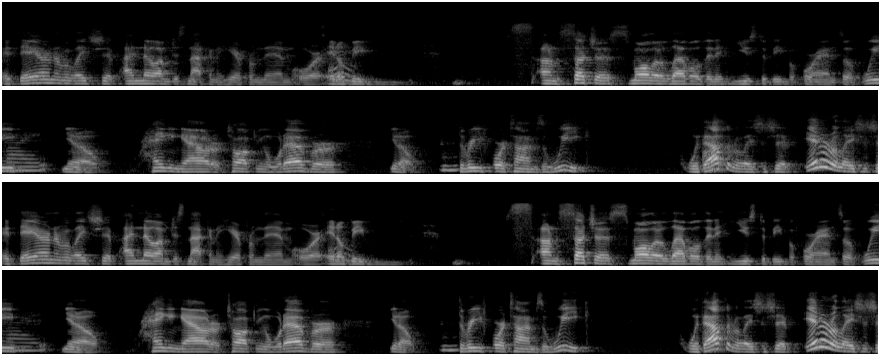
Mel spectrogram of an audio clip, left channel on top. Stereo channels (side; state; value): both; normal; correlation -0.17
